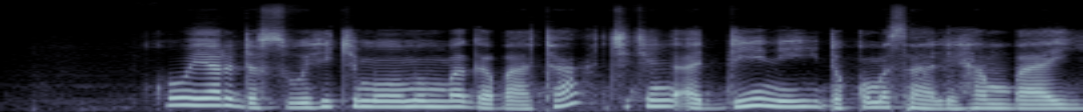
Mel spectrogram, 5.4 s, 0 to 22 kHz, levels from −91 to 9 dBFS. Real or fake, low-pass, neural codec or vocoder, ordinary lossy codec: fake; 19.8 kHz; autoencoder, 48 kHz, 32 numbers a frame, DAC-VAE, trained on Japanese speech; none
